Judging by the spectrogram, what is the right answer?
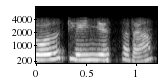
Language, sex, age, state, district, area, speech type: Telugu, female, 30-45, Telangana, Komaram Bheem, urban, conversation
